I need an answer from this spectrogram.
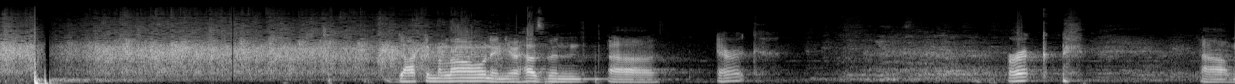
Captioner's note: cheering and applause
